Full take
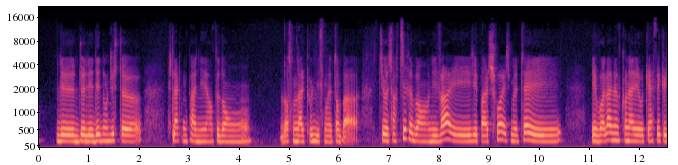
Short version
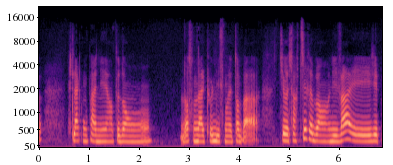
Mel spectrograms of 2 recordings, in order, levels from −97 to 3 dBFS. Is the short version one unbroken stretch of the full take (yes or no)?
yes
